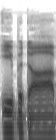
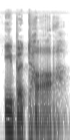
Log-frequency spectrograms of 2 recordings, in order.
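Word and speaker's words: EBITDA: blah blah blah and and taxes iata they pronounce it ibaa but it should be almost pronounced ibata anyway and it's this magical mystical term that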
